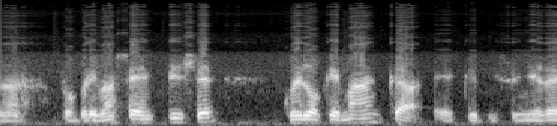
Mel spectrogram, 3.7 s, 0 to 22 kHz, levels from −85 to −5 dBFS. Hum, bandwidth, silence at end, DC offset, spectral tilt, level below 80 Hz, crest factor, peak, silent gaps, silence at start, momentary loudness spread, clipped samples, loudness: none; 19.5 kHz; 0 s; under 0.1%; -6 dB/octave; -52 dBFS; 12 dB; -2 dBFS; none; 0 s; 10 LU; under 0.1%; -15 LUFS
